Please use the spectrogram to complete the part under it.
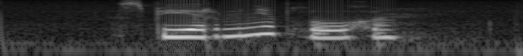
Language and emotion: Russian, sad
